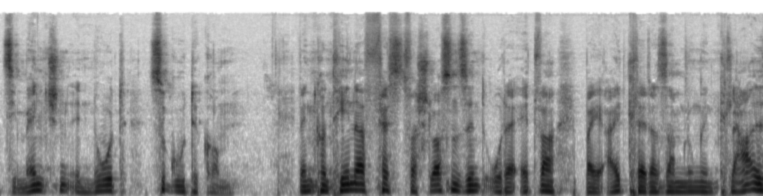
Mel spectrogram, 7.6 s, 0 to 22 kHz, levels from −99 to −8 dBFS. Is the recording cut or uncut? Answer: cut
